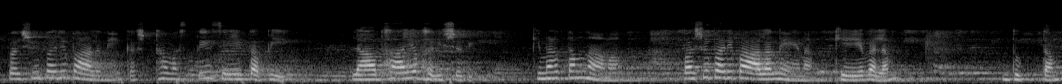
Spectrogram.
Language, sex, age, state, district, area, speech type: Sanskrit, female, 18-30, Kerala, Thrissur, urban, spontaneous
